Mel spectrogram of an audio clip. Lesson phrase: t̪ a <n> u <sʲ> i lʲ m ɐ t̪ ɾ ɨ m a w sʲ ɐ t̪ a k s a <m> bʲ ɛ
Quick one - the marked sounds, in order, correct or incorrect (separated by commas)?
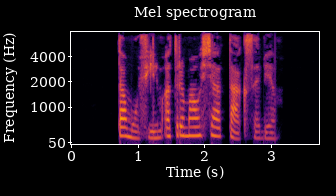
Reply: incorrect, incorrect, incorrect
